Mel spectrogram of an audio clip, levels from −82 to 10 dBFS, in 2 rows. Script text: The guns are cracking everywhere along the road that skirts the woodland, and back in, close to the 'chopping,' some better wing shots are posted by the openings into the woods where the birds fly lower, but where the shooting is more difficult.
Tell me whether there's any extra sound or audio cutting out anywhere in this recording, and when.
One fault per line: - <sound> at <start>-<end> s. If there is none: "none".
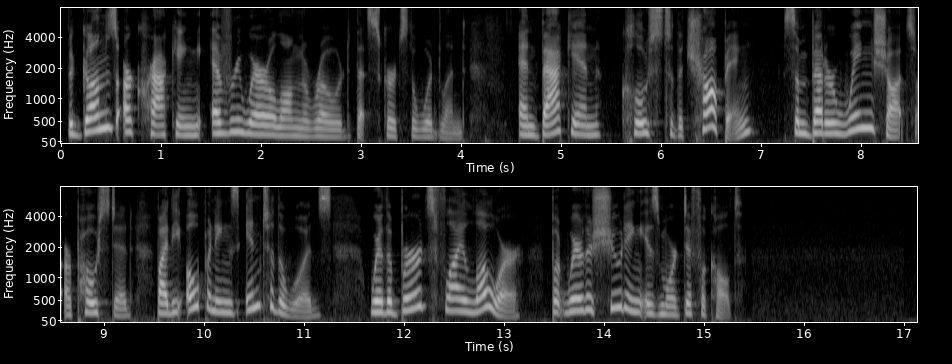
none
